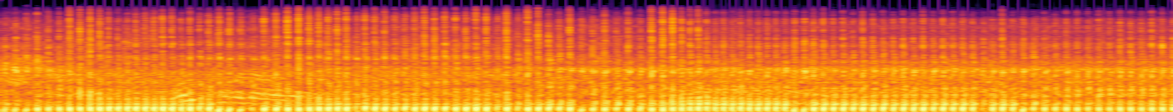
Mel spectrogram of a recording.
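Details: Go-kart small single at idle before homemade brake-cleaner-can muffler: harsh rapid very loud popping bark with no damping from open pipe; loud unmuffled exhaust.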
